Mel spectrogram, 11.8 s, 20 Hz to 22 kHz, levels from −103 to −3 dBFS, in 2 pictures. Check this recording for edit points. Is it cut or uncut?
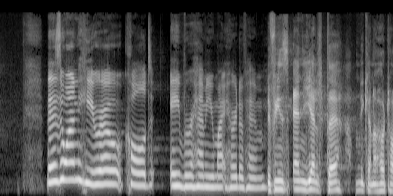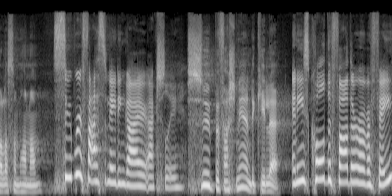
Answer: cut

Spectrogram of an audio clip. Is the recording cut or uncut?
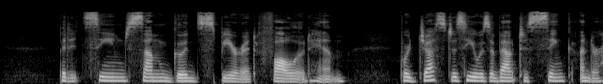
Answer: uncut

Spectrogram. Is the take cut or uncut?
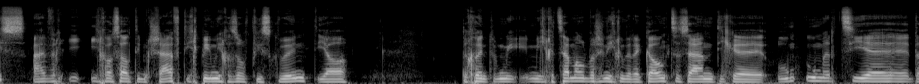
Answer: uncut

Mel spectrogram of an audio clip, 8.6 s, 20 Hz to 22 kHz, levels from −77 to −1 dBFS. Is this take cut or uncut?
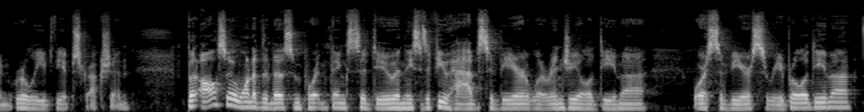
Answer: cut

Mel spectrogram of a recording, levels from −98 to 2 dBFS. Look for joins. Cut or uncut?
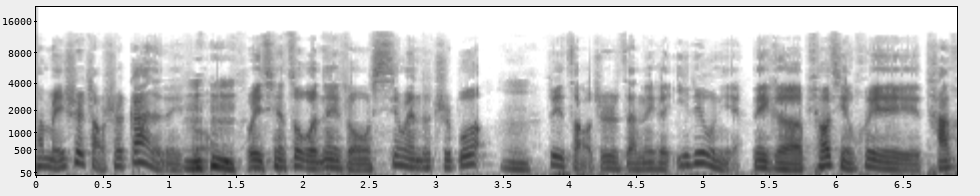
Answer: cut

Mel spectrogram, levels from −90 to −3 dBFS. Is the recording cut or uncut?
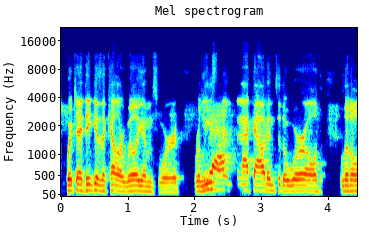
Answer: uncut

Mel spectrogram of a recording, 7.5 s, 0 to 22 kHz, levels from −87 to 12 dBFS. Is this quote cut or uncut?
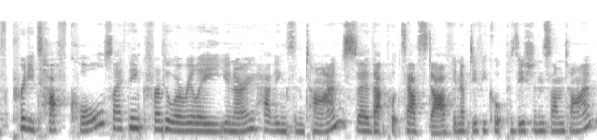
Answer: cut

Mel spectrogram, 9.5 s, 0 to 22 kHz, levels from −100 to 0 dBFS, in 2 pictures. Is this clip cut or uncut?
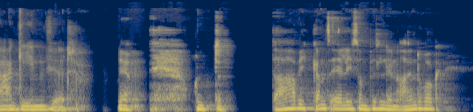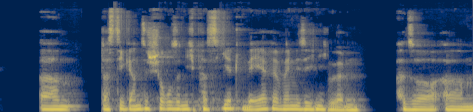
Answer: cut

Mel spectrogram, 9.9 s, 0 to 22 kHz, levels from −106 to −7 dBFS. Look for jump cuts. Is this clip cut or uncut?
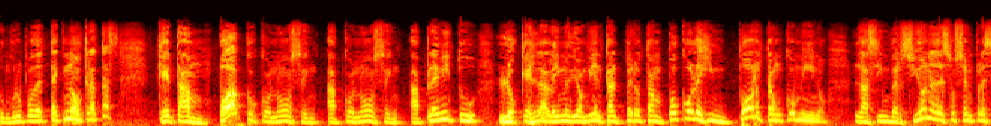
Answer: cut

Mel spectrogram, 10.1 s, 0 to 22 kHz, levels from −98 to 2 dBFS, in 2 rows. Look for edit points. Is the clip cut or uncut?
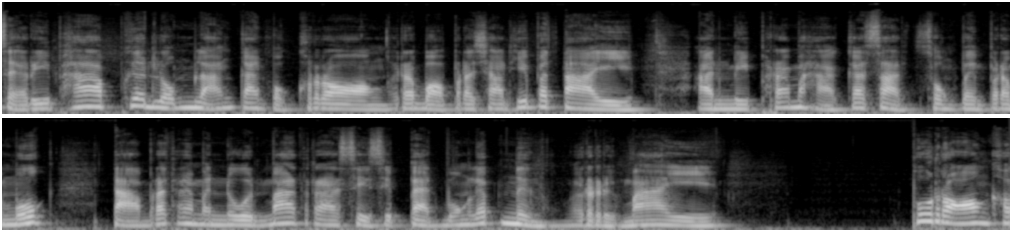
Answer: uncut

